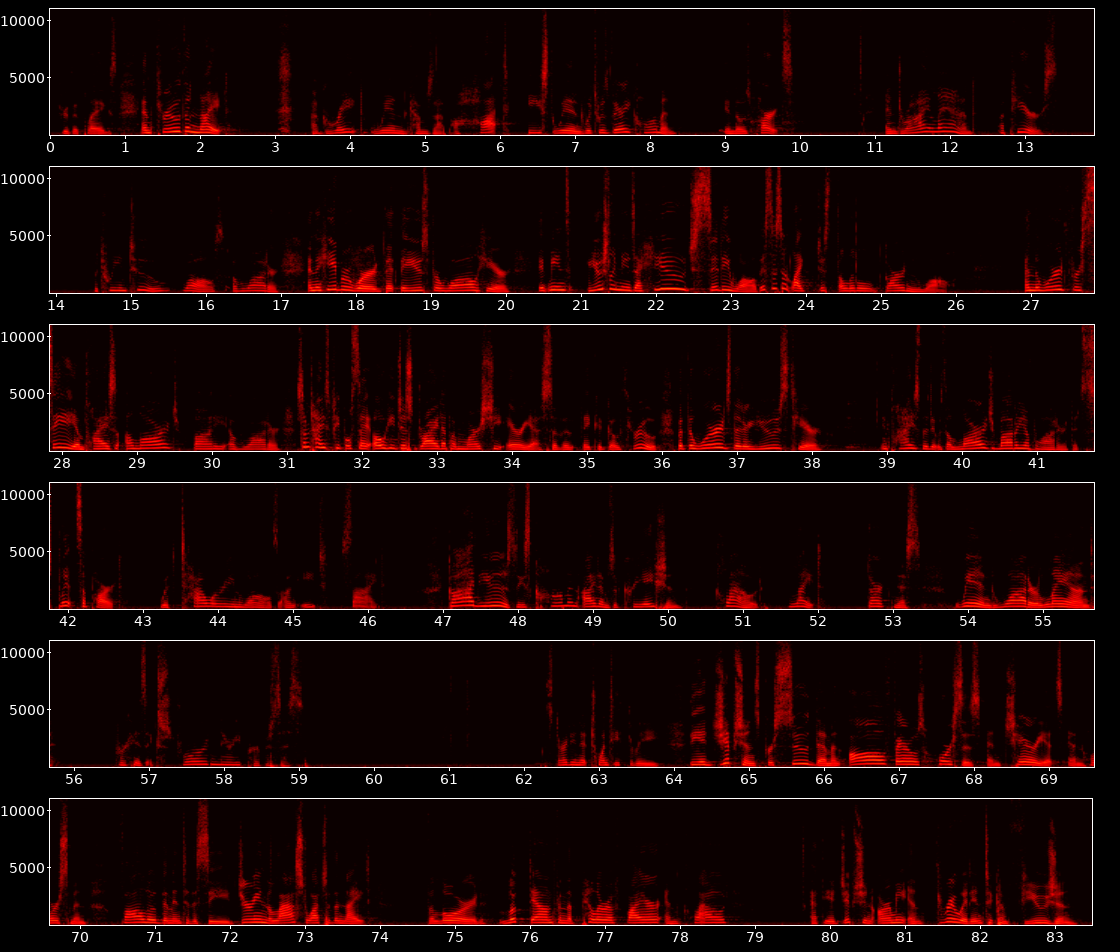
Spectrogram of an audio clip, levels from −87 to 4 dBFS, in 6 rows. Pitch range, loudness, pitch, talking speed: 150-245 Hz, -49 LUFS, 205 Hz, 125 wpm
